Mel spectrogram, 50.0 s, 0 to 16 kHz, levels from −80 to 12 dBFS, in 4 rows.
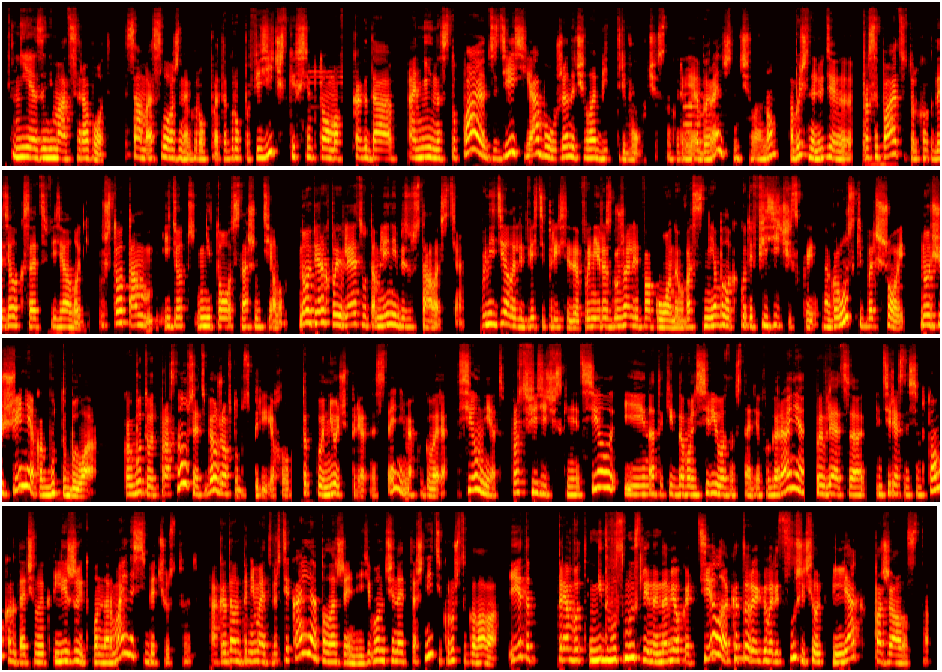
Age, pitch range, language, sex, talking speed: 20-39, 185-230 Hz, Russian, female, 165 wpm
